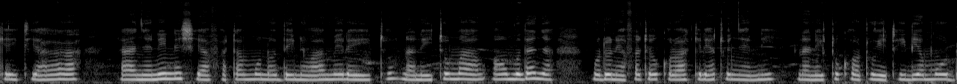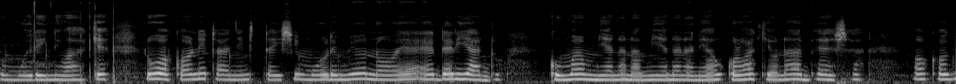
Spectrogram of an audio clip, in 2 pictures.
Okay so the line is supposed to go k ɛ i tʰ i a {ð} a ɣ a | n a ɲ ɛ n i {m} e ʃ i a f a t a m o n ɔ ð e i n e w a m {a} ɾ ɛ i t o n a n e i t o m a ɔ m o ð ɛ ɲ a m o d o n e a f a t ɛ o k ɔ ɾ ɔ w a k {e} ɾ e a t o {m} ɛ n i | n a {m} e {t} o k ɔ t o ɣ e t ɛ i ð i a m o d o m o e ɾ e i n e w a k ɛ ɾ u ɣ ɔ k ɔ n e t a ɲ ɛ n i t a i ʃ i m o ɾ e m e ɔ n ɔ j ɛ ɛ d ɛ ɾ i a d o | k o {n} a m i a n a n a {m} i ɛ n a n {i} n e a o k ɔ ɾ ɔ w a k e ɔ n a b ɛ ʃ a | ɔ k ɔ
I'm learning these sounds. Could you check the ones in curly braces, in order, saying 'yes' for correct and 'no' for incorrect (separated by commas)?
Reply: no, no, no, yes, no, no, yes, no, yes, no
